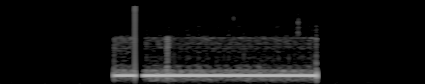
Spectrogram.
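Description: Telephone ringback tone heard over a phone line: a single steady ring of about two seconds, with a brief click that cuts it out just after it starts. It is the call ringing through after a selection in an automated phone menu.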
